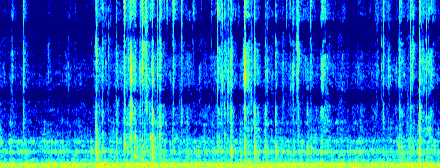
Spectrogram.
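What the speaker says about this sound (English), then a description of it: "So we opened up the coconut milk and now she's adding it to the rice." Half a can of coconut milk is poured from the can into rice for a chicken curry, a soft steady liquid splashing and glugging close by, with no voices.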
